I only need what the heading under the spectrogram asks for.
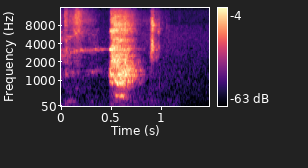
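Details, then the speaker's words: A dog's sharp, hissy nasal burst followed by a smaller second snort; the owner first thought the dog was about to vomit, then recognized it as a dog sneeze. "Do you hear that? Sounds like a dog sneezing to me."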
